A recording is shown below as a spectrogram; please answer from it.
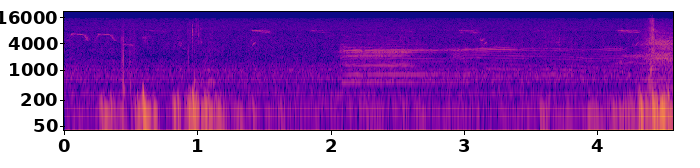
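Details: A sheep gives one drawn-out, quavering bleat lasting nearly two seconds during a walk outdoors, framed by low thumps and handling noise before and after.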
